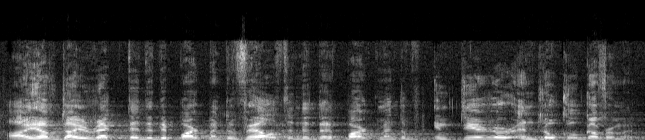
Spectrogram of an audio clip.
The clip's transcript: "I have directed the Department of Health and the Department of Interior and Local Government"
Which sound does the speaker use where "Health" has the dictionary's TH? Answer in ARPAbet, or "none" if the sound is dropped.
T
